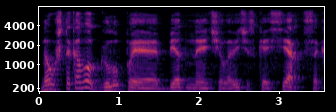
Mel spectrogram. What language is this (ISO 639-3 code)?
rus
